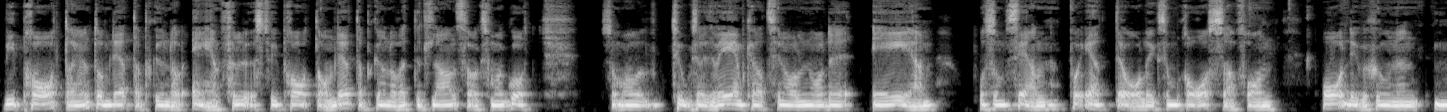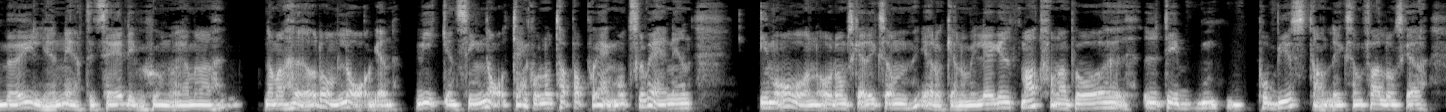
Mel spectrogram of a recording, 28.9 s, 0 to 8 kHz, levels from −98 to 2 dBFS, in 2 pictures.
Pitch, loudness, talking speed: 105 Hz, -14 LUFS, 175 wpm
